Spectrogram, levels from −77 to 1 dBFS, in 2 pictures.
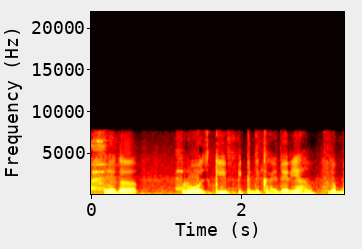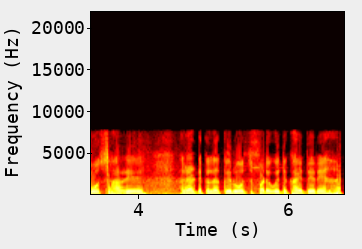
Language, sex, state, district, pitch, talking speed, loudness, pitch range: Hindi, male, Punjab, Pathankot, 140 Hz, 180 wpm, -11 LUFS, 135-150 Hz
